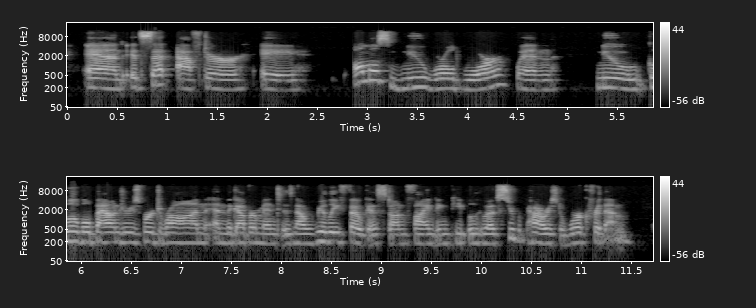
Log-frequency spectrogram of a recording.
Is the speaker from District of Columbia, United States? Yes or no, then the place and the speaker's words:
no; Salem, Oregon, United States; I'm originally from Salem, which is about an hour south of Portland.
